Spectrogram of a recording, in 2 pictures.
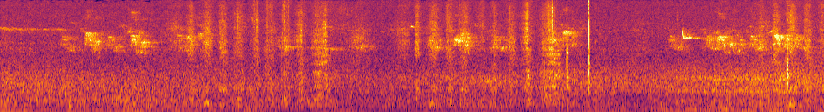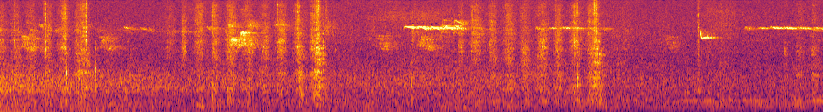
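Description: Small kitchen knife slicing an eggplant into rounds on a wooden cutting board, with irregular sharp taps as the blade goes through and meets the board. Small birds chirp throughout.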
